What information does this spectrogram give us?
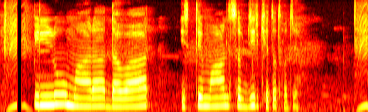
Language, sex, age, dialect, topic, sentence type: Magahi, female, 18-24, Northeastern/Surjapuri, agriculture, statement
